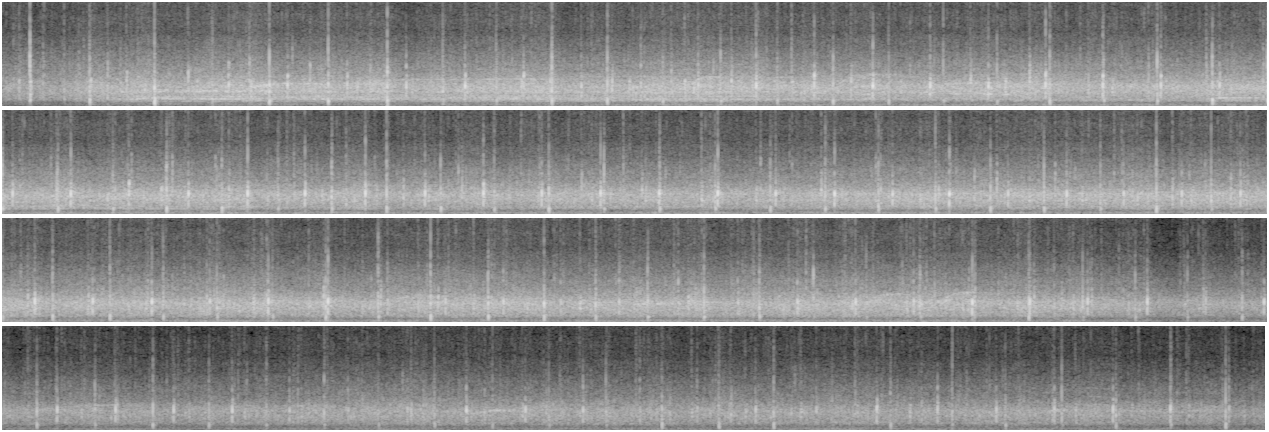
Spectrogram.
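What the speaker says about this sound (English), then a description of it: "I think we should all give them one really loud," Sustained loud audience applause for graduates at a Milton Keynes degree ceremony, a dense steady wash of many hands clapping in a large hall that fades slightly toward the end.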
